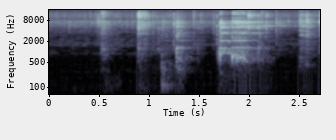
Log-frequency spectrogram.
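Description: Spices such as chili powder, coriander powder and turmeric stirred and fried in a pan, giving short bursts of sizzling and scraping strokes separated by quieter gaps, close and moderately loud.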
